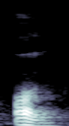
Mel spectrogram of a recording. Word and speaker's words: 옴: 옴이라고 읽습니다. 옴.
